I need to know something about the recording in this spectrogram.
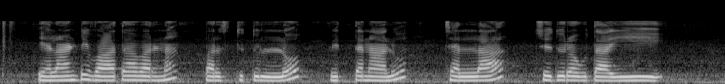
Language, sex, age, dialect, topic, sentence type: Telugu, female, 25-30, Telangana, agriculture, question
